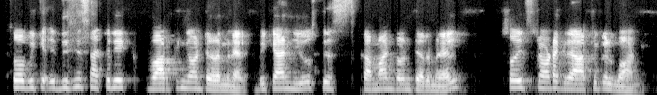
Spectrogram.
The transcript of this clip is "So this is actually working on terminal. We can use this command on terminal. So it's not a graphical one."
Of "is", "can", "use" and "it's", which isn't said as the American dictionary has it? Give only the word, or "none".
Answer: is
